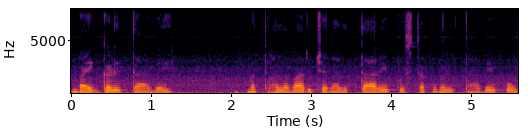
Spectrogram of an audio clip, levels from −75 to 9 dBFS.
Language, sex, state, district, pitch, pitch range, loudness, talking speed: Kannada, female, Karnataka, Koppal, 195 Hz, 185-200 Hz, -17 LUFS, 85 wpm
